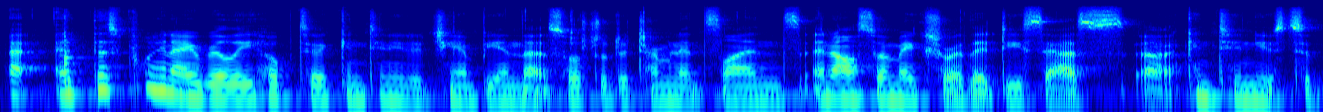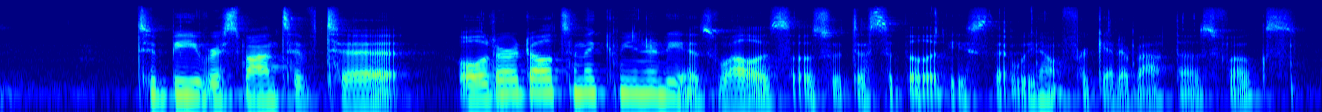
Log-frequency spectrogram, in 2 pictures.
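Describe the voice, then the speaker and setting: A woman with a dark, mellow tone and slightly low pitch speaks at a public meeting. She sounds earnest and a little hesitant, as a new appointee. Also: a little fast, gravelly. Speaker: board appointee. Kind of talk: semi-formal remarks at a public meeting.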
